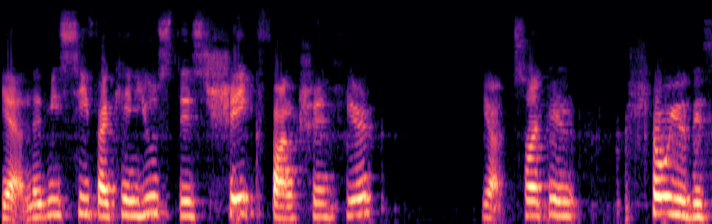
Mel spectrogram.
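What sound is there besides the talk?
No everyday noise stands out behind the speech.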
